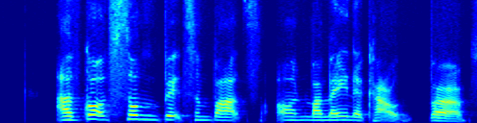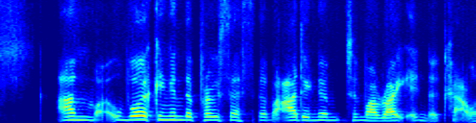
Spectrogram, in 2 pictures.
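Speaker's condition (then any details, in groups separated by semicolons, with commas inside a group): Cerebral palsy; all four limbs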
